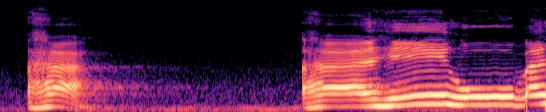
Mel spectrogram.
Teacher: huruf H dikeluarkan dari tenggorokan yang terjauh sama seperti kita mengucapkan huruf a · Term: huruf ha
